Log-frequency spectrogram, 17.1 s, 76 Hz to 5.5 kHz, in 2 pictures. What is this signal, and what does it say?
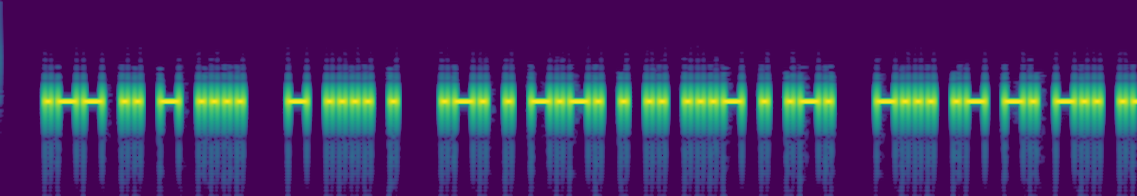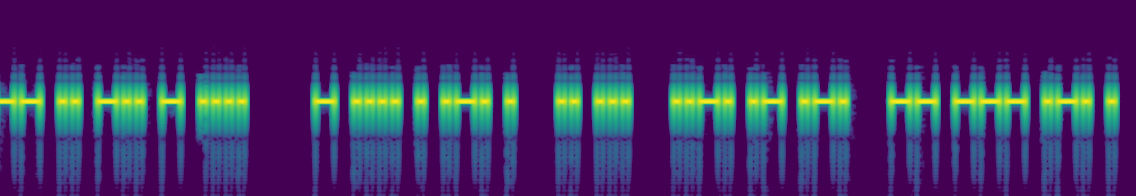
Morse code, heard as a keyed tone, about 25 wpm, 600 Hz. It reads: WITH THE RECEIVER BANDWIDTH THERE IS FAR MORE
